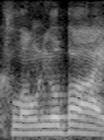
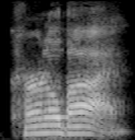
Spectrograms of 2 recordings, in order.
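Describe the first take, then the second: First: The first word is said as spelled, 'co-lo-nel'. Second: The first word sounds like 'kernel'. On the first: The speaker calls it wrong. "don't ever call it Colonial By again" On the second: The speaker calls it right. "it's called Colonel By"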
